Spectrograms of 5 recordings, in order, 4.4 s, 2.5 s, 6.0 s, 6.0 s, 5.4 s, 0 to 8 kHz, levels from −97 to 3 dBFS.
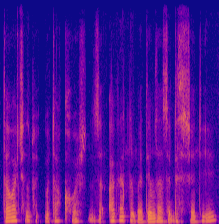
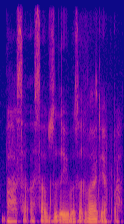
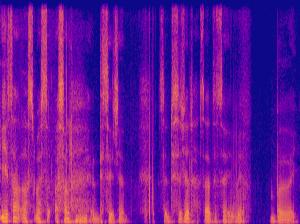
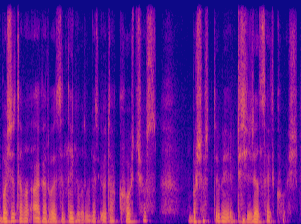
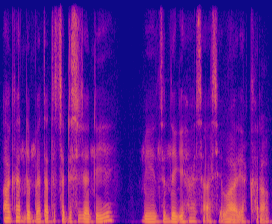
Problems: low volume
